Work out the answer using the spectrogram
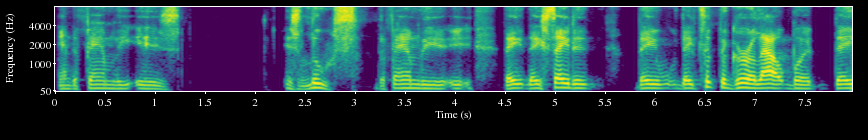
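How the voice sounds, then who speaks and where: A young man with a slightly raspy, recovering voice, hosting a casual live stream and talking loosely to his chat with slang and lots of repeats. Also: mid-range voice, dark tone, dry recording, clean studio sound. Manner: loose, repetitive, talks straight to chat with slang. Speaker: live-stream true crime host. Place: home streaming setup.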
